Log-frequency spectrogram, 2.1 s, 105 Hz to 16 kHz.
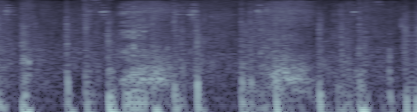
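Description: Horse hooves clip-clop in a rapid galloping rhythm in Red Dead Redemption 2 during roleplay, steady and fairly close, with a brief whinny-like hint and no talk over it.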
